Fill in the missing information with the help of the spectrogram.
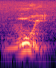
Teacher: Isso é uma das únicas exceções no qual o U faz encontro com vogal na língua balorana. Ele é pleno e não semivogal e faz um iato ao invés de ser o ditongo.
